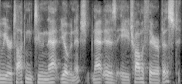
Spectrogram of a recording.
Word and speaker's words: Jovanic: It's Jovanic, but it's okay. Jovanic.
